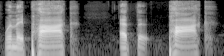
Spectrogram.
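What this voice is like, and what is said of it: Put-on Boston accent. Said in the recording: “Think of their Boston accents, right? ... That's the only word I can say with Boston accent is park.”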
